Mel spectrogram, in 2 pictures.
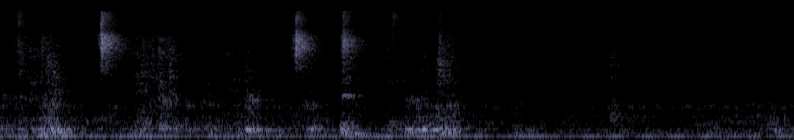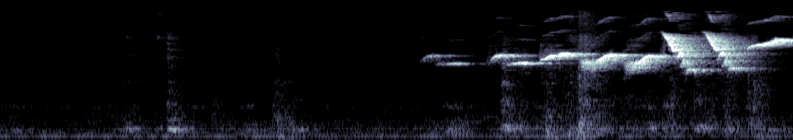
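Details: Young double-collared seedeater singing a learned song in the 'tui tui zel zel' style: after soft clicks and rustling, a brief high burst of rapid buzzy, warbled notes in the last two seconds.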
